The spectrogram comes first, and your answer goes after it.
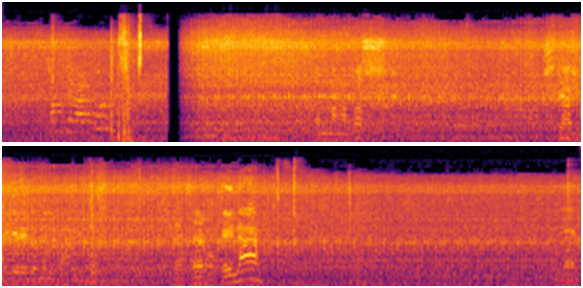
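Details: Toyota Hilux whose no-start, no-aircon and no-power-window fault was traced to a fuse and ground: the engine ticks over at a steady idle with an even rumble and no misses or knocks under background noise; it sounds healthy.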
